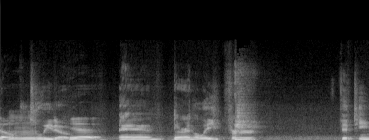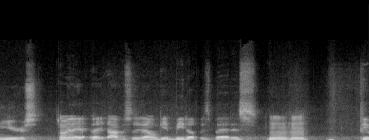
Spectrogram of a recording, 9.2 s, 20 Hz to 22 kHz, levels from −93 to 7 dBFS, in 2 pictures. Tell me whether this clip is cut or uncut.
uncut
